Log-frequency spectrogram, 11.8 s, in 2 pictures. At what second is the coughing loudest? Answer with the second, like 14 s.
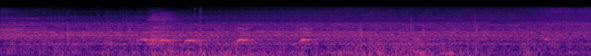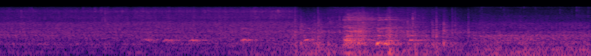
10 s.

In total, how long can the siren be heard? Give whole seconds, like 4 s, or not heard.
not heard.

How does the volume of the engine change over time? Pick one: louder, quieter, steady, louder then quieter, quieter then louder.
quieter.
